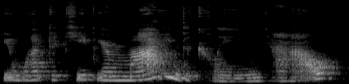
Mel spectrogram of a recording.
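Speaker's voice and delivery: soft, slow calm counsel; soft slow wise guidance; gentle advice. Acted. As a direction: soothe the cow softly. Wise animal advises softly.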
